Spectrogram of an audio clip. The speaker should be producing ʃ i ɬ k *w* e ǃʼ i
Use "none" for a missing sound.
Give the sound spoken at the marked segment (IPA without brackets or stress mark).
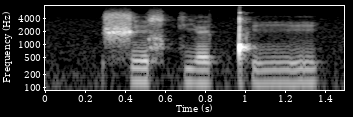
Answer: j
